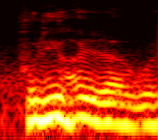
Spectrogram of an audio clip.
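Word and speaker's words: Bruegel: 네덜란드어로는 뭐 브리헐이라고 읽는다 그러죠, 브리겔.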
